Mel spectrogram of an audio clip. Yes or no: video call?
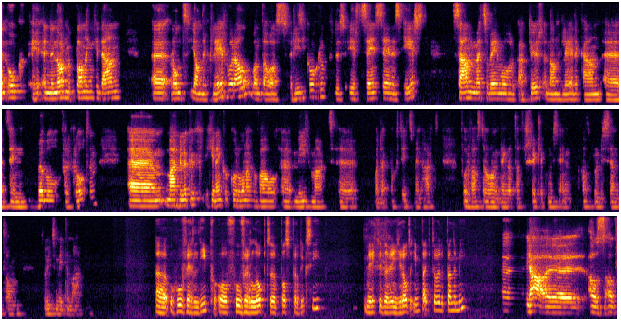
yes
